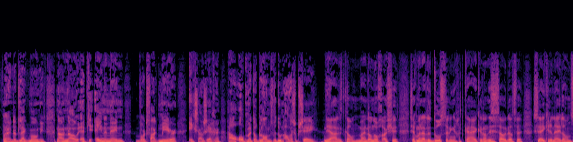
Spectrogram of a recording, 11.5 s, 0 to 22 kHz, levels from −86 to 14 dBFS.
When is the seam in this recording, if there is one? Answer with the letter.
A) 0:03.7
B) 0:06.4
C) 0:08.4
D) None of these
A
